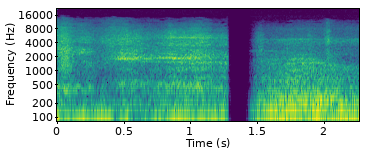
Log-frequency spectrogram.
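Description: Faint background room tone with a steady low hum, broken by a moment of dead silence a little past a second in.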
